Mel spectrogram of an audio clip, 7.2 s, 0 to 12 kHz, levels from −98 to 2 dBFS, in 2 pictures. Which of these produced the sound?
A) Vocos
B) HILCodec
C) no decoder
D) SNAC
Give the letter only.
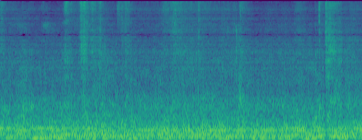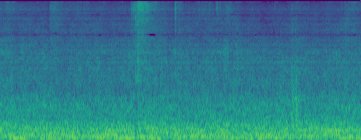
B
